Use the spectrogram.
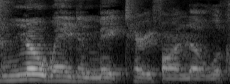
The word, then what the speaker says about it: Fontenot: way to make Terry Fontenot look like a genius after this. No. Is that how you say it, Fontenot? Fontenot, okay. yeah. I was putting the T at the end, Fontenot.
